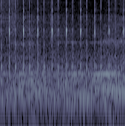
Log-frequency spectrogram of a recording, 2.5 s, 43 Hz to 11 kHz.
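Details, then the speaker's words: Kawasaki ZL600 indicator relay with non-LED bulbs: sharp, very even ticks about every 0.29 s (~200/min). Flashing too fast; owner thinks not enough wattage is in the circuit and may double up the lights or fit an adjustable relay. "it's doing something it just isn't slowing the flash rate down it's clicking too fast which means there isn't enough wattage going backwards in the system"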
